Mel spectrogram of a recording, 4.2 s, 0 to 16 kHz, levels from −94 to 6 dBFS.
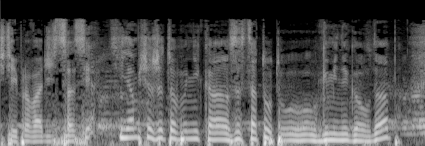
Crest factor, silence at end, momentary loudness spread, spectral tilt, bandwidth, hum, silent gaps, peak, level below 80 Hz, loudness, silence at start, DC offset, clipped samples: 16 dB; 0 s; 4 LU; -6.5 dB/octave; 10 kHz; none; none; 0 dBFS; -26 dBFS; -16 LUFS; 0 s; under 0.1%; under 0.1%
